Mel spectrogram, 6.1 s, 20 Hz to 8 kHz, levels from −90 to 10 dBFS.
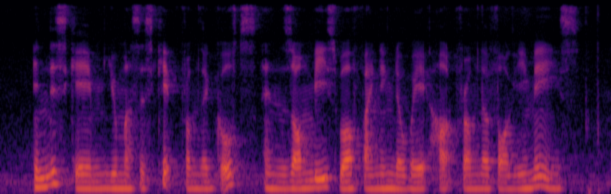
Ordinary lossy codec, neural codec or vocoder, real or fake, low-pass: none; none; real; 7.2 kHz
